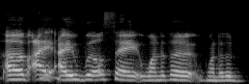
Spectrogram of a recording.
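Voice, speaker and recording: A woman's voice: mid-range voice, level tone, moderate pace. A woman talking casually as a guest writer on a podcast, explaining how a production was made. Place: remote video call.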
